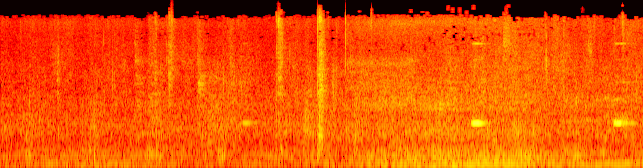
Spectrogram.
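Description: Low, steady rumble of street traffic with wind on the microphone, swelling louder about four to five seconds in, with a few sharp clicks around three seconds in.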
